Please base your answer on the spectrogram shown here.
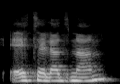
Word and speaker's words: Etel Adnan: One of her main topics is the work of, and again the pronunciation, I'm sorry, Etel Adnan. That's perfect.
